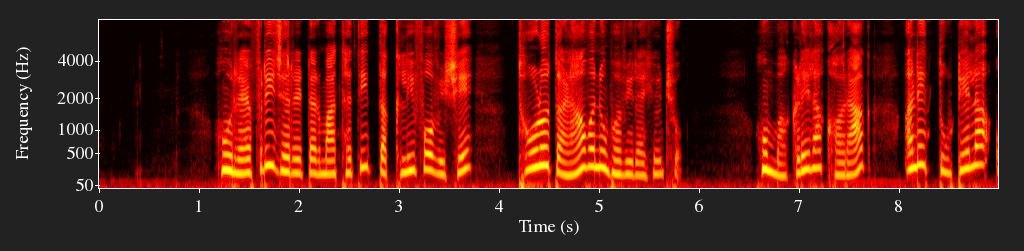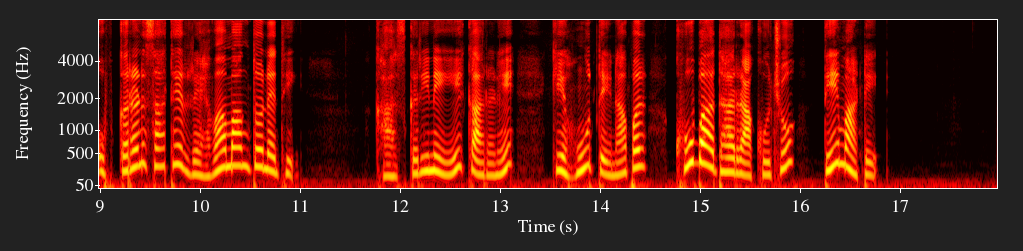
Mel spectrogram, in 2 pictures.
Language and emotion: Gujarati, fearful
